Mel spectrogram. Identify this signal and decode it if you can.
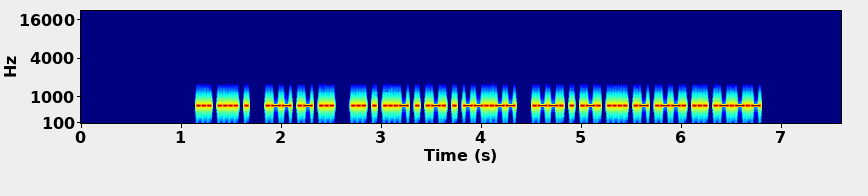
Morse code, heard as a keyed tone, about 44 wpm, 700 Hz. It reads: SHE WAS SEVERE, PERHAPS.
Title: Sentences from Top 1400 Words 45wpm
